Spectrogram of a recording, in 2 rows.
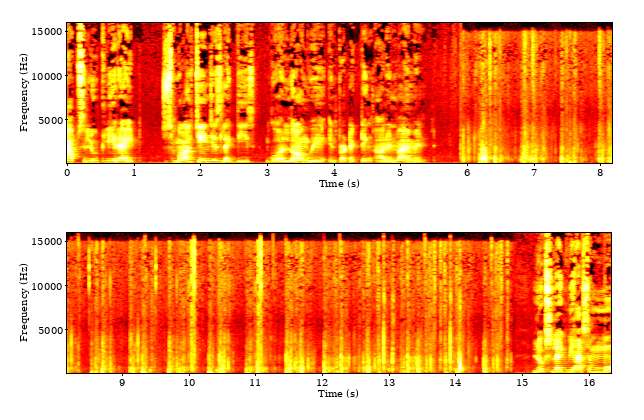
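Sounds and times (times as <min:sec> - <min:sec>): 
speech: 0:00.0 - 0:06.2, 0:15.4 - 0:16.3
footsteps of two people walking in: 0:05.8 - 0:14.9.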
